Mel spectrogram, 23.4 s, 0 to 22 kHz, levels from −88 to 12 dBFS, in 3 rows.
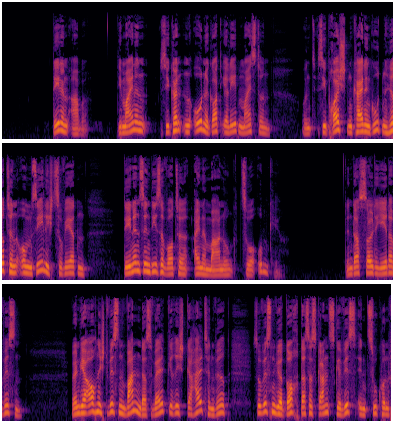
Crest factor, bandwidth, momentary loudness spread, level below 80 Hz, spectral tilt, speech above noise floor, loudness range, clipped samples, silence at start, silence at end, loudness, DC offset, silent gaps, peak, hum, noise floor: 22 dB; 16.5 kHz; 12 LU; -62 dBFS; -4.5 dB/octave; 58 dB; 5 LU; under 0.1%; 1 s; 0 s; -23 LUFS; under 0.1%; none; -2 dBFS; none; -81 dBFS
